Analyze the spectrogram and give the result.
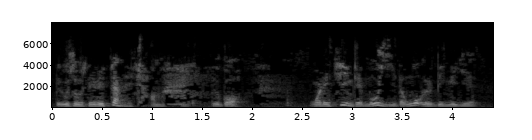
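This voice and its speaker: An actor playing the husband's nervous cousin in a vintage radio drama, speaking in a hesitant, anxious way. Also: male voice, mid-range voice, animated, quick pace, close to an everyday voice. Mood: urgent. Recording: dull lo-fi old radio recording with faint hiss.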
